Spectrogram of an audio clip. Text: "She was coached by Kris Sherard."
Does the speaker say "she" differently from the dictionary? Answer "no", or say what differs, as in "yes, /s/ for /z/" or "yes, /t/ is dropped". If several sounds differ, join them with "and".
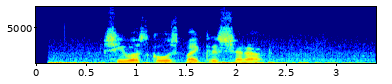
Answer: no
